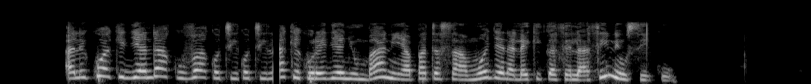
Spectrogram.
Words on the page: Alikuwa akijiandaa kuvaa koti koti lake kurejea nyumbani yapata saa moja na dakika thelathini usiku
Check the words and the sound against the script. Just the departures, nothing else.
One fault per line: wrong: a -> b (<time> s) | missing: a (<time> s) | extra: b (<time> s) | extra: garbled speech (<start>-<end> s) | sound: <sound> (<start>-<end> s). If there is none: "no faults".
sound: dropout (2.7-2.8 s)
